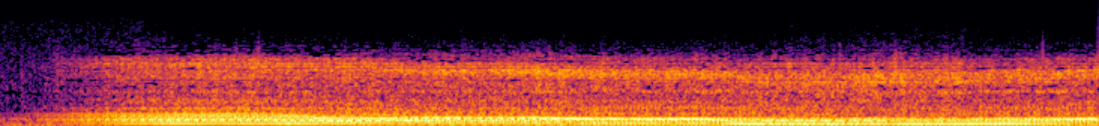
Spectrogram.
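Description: A car engine hums steadily and fairly loud as Garrett's car drives along the West Side Highway with two men inside and Peters at the wheel, swelling up in the first second and then holding a constant low drone with no voices.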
